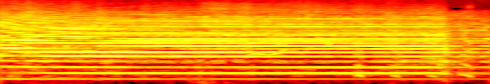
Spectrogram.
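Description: A deep, heavy air horn blasts in one loud, continuous note that holds steady for a couple of seconds, rich and brassy, with no talking over it.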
